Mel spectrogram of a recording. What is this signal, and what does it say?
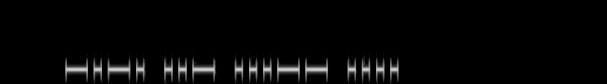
Morse code, heard as a keyed tone, about 17 wpm, 700 Hz. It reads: CU3H
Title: DXCC-100 Call Signs - 4 Characters - 17wpm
